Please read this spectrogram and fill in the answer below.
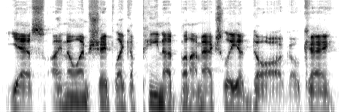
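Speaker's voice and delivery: very low, weary dog voice; deadpan it, fed up with explaining; bored, dyspeptic dog. Acted. Dog explaining his peanut shape, bored and dyspeptic. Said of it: "looks a little more bored and dyspeptic".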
